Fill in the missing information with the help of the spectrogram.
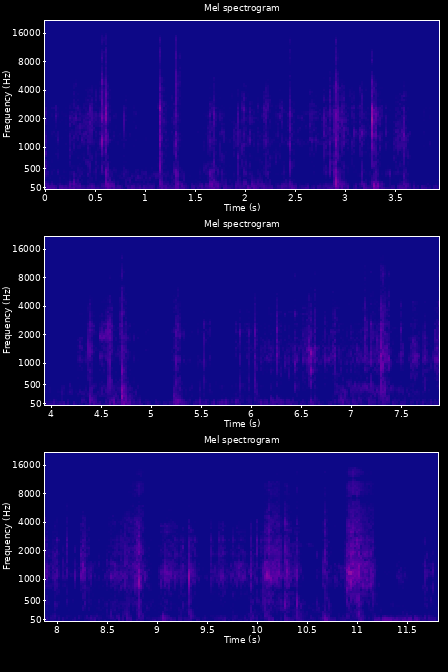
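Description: Handling of cardstock and plastic ballpoint pens: the pens are set into a card box and the box is pushed into a cardstock sleeve, giving a scattered string of light clicks, taps and short paper scrapes.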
